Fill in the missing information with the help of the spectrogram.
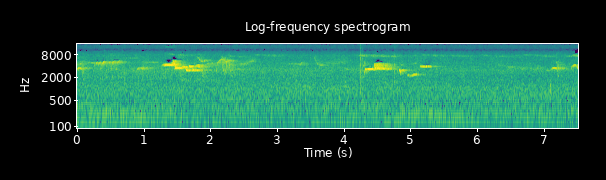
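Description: A Narcissus flycatcher gives two brief, high, chirpy whistled phrases about three seconds apart, then a softer note, over a steady background hiss.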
